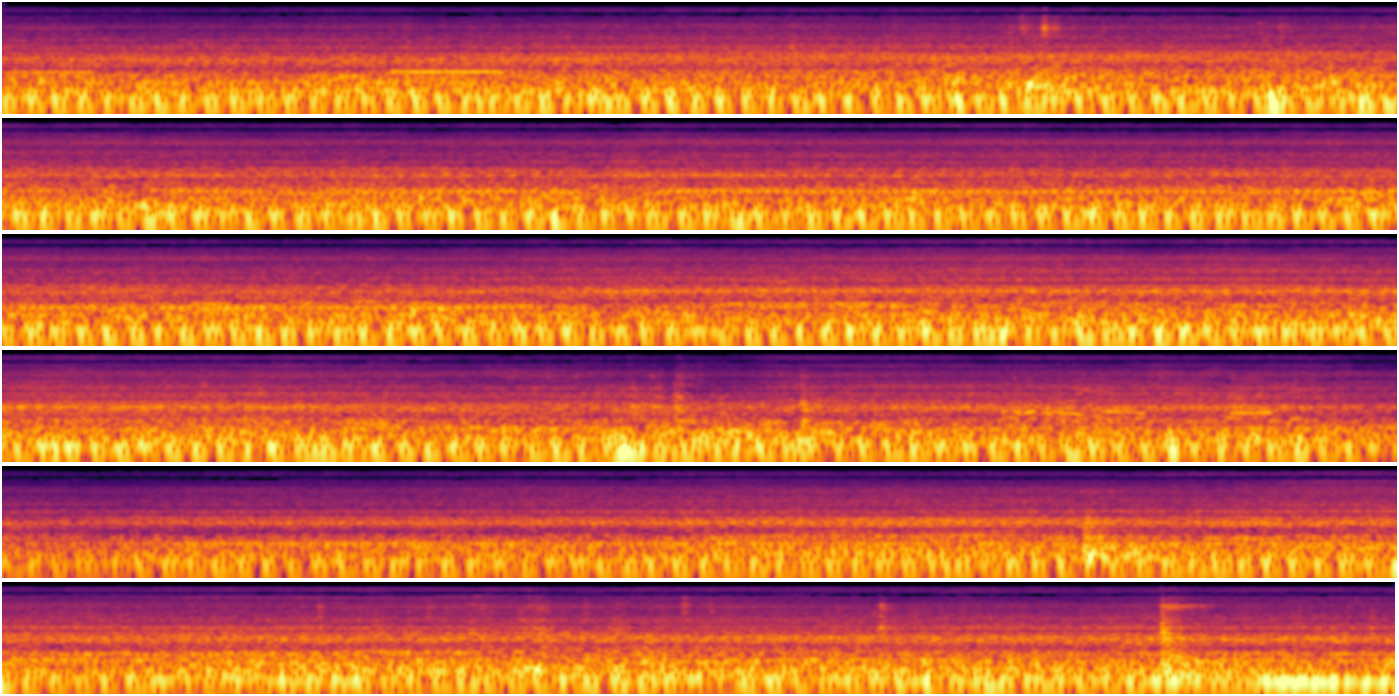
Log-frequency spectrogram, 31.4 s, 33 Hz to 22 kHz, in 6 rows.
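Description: Case IH 620 Quadtrac's diesel engine running steadily at high throttle under heavy load, pulling a 20-yard drainage scraper through mud. It dips slightly about two-thirds of the way through.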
